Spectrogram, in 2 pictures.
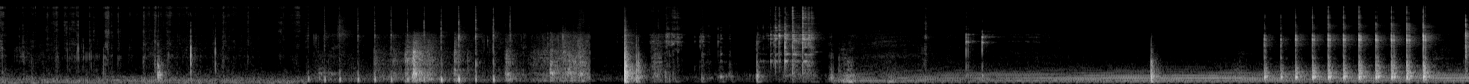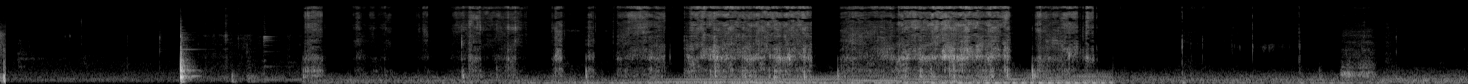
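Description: Kitchen handling sounds in short separate takes: a paper bag rustling as powdered green clay is poured into a ceramic bowl, and a spoon scraping and knocking against a bowl, including a quick run of about five strokes a second near the middle.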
